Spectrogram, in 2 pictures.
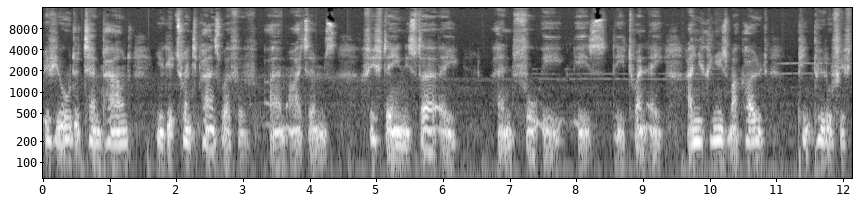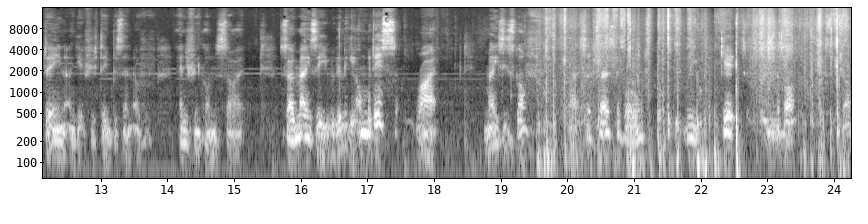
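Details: Adult woman's self-reported voice dysphonia, which she says is playing up; dysphonia.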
